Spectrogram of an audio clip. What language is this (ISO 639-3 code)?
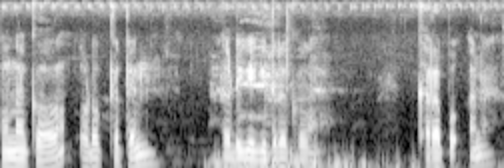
sat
